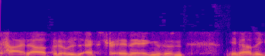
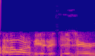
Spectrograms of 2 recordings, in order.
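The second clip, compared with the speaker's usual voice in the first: mock, very high, touchy defensive protest; 12 semitones higher than usual. Retelling a man's reply to a throwaway line about being a manager, imitating someone really defensive. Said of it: "He said it really defensively".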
